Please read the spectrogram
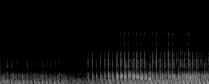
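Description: A steady, rumbling cat purr, its low pulsing rhythm growing a little louder partway through and continuing without any talking.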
